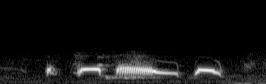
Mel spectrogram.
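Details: Spotted dove, called cu gáy or cu đất, gives one cooing phrase: soft short note, level hooting coo, long rough note dropping in pitch, closing coo, with faint low background hum.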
